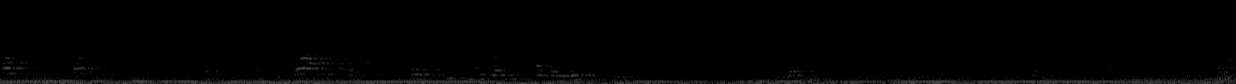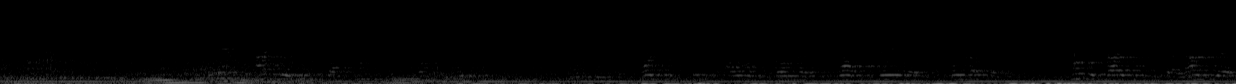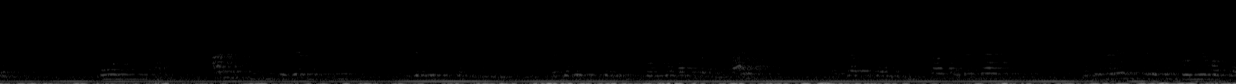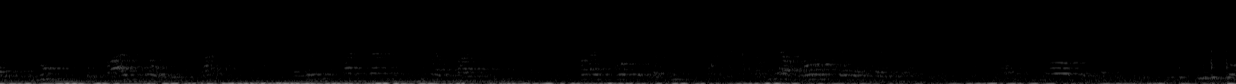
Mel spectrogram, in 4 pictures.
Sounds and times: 0.0s echoes of the street 49.4s
6.4s car noises 18.8s

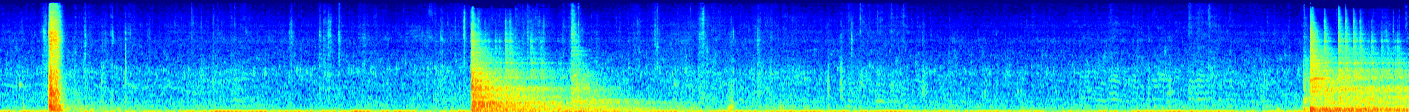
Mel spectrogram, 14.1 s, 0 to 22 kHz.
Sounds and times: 0.5s goat banging on a metal door 0.9s
4.7s goat banging on a metal door 7.0s
13.0s goat banging on a metal door 14.0s

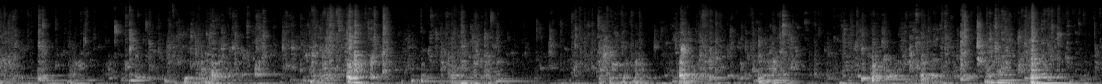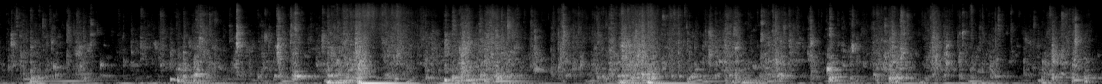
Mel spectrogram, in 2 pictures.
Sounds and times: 0.0s waves pumping water into the opening form underneath the rocks 22.0s

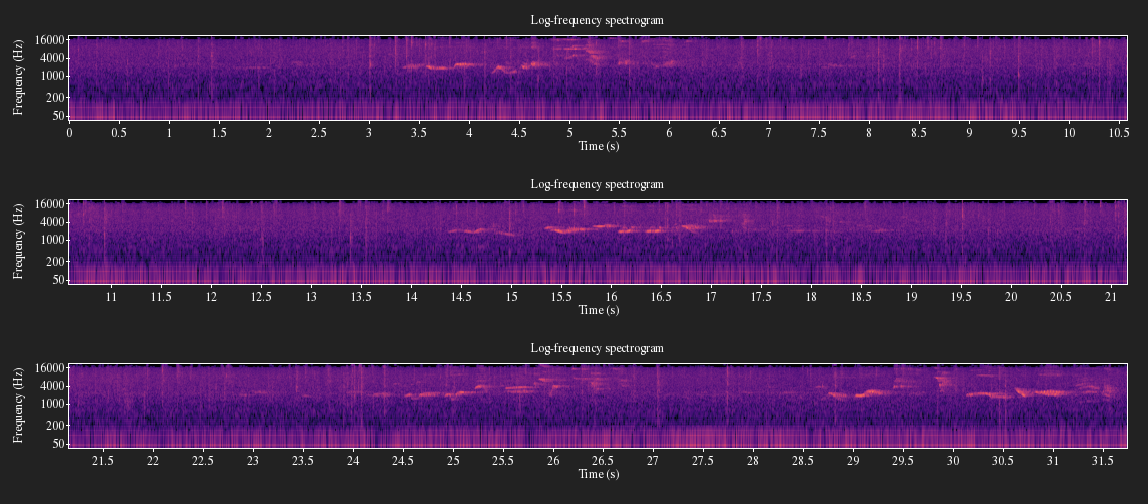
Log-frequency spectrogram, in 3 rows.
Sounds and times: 0.0s rain is falling 31.7s
1.1s blackbirds give a delicious song 8.5s
14.2s blackbirds give a delicious song 19.9s
22.6s blackbirds give a delicious song 31.7s

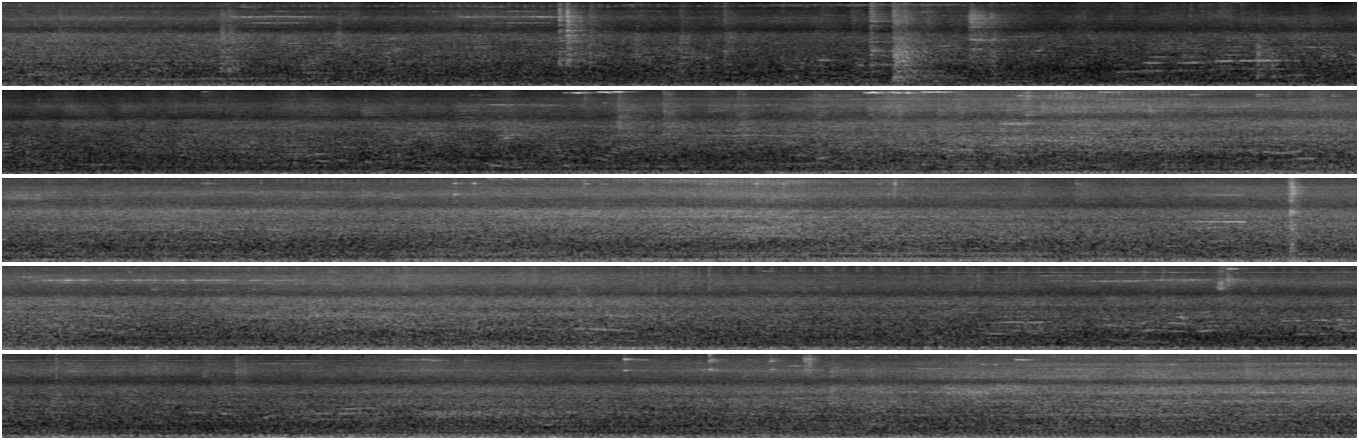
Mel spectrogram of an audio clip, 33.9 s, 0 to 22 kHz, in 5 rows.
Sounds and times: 0.0s Traffic sound 33.8s
0.0s walking in the Street 33.8s

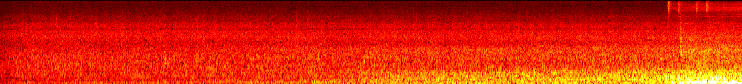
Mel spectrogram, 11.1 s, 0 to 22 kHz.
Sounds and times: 5.5s Passenger train 11.1s
9.2s freight trains 11.1s
10.0s Trains on Red Bridge 11.1s

